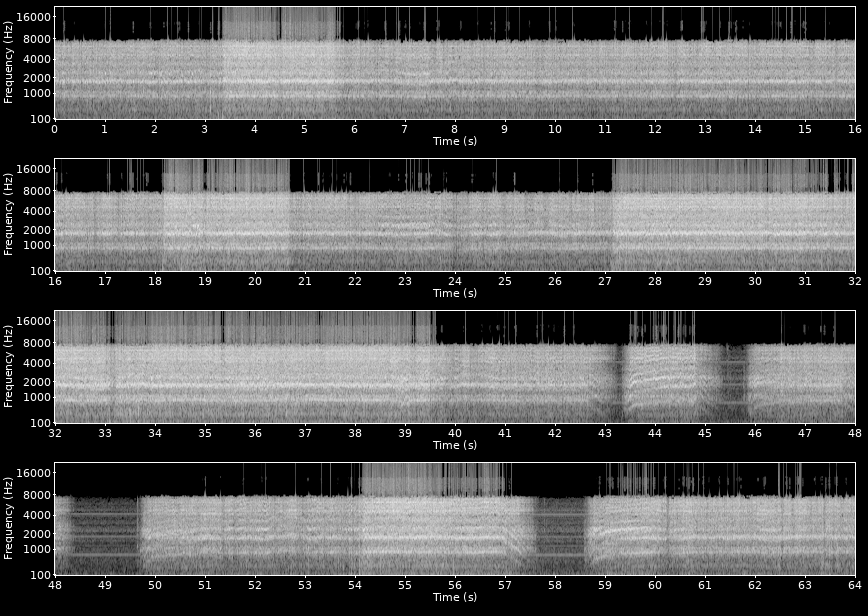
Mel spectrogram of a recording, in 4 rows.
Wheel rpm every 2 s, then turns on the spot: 230, 230, 230, 230, 230, 230, 230, 240, 230, 240, 230, 220, 220, 230, 230, 230, 220, 230, 230, 220, 220, 130, 110, 160, 20, 190, 230, 230, 150, 90, 220, 230.
44-46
